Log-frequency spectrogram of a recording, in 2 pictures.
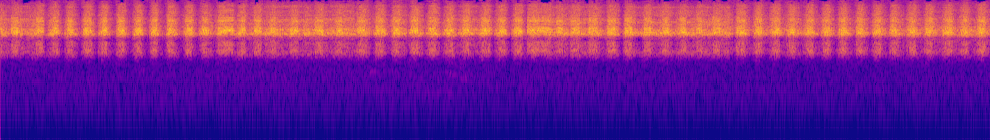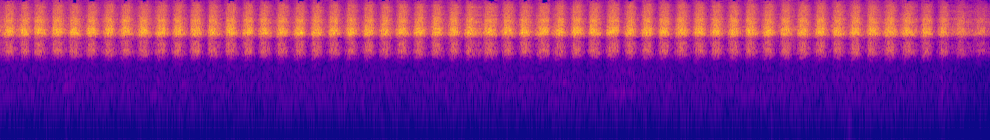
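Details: Continuous shrill cicada buzz, pulsing rapidly and evenly at a high pitch for nearly twenty seconds, fading slightly right at the end, with no other sounds standing out.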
